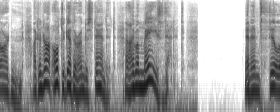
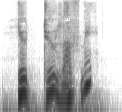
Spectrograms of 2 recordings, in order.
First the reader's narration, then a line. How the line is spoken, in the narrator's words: Isabel whispers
